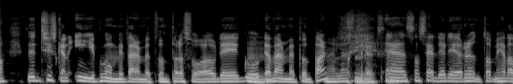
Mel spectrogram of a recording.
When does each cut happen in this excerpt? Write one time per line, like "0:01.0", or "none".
0:02.6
